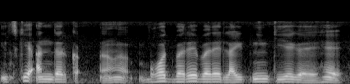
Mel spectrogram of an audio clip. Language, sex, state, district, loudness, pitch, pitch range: Hindi, male, Arunachal Pradesh, Lower Dibang Valley, -19 LUFS, 120 Hz, 115-125 Hz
